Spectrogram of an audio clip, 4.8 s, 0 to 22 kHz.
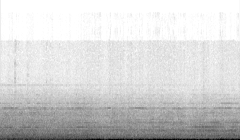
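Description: A Western Global Boeing 747 lands at Brisbane Airport on runway 19 left, a broad low engine roar that swells and stays loud and sustained, heard from a distance.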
